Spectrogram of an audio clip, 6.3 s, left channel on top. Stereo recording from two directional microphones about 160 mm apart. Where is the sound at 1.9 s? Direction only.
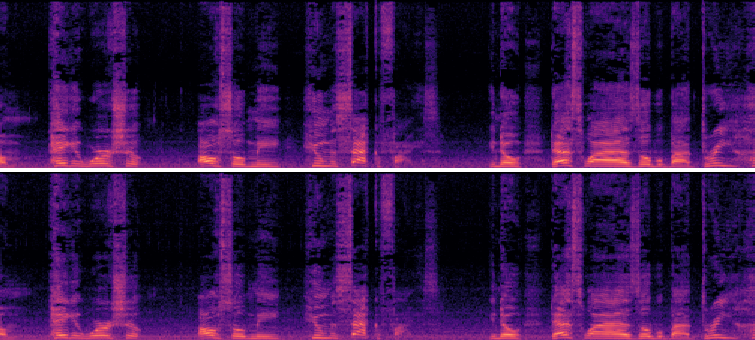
20° left (ahead or behind).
